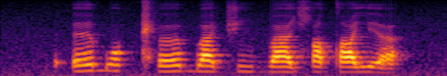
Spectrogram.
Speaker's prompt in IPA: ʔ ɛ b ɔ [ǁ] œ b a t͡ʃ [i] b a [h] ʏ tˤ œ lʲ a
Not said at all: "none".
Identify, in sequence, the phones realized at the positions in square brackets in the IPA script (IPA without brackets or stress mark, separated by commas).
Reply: ǁ, i, ç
